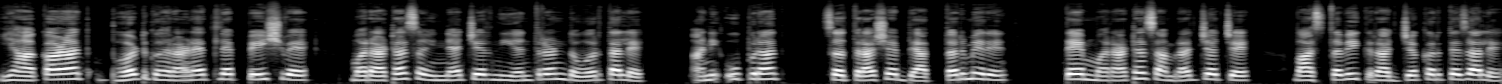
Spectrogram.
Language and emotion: Goan Konkani, neutral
